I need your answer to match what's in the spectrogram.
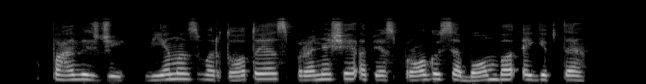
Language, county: Lithuanian, Alytus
